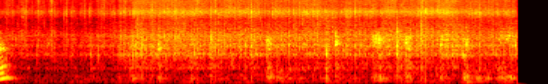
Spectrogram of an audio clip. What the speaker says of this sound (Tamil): நல்லா வெங்காயமும் இந்த வெள்ளைப்பூடும் நல்லா பொன்னரமாக வதங்கட்டோங்க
